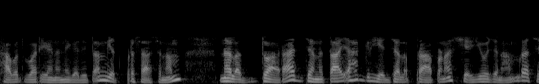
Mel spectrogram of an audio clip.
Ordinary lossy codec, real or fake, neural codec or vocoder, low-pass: none; real; none; 3.6 kHz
